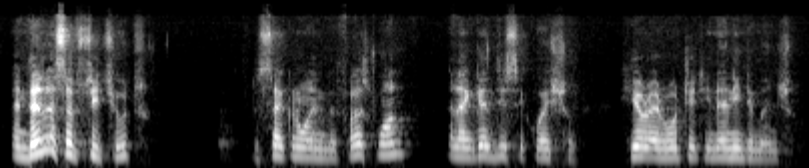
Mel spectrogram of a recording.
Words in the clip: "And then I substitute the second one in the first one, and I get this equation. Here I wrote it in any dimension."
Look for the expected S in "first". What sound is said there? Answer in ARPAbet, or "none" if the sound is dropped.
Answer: S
